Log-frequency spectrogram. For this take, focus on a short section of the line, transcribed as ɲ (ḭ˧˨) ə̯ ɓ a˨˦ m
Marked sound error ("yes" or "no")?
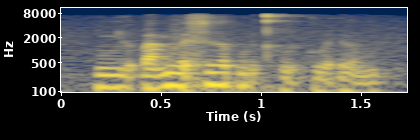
yes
